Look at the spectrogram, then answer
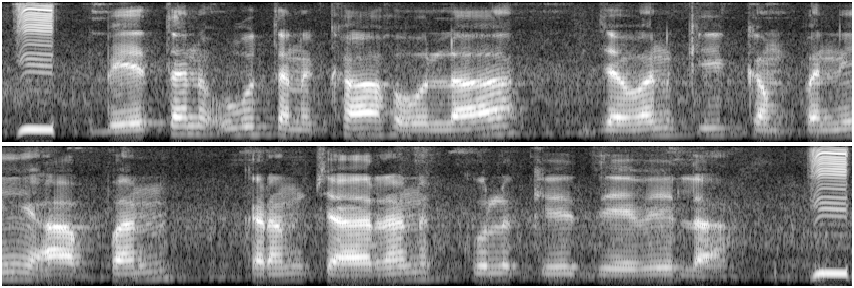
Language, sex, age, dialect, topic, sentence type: Bhojpuri, male, 18-24, Northern, banking, statement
